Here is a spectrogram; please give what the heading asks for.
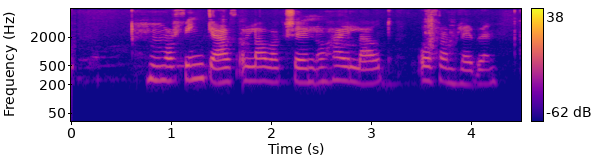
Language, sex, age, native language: Icelandic, female, 11, Icelandic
